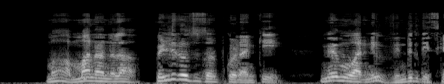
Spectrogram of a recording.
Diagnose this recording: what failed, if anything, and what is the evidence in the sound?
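The codec stage failed, most likely through HE-AAC compression. Throughout the speech, the treble is bright but synthetic: s sounds are gritty and lispy, and nothing sounds above 11.5 kHz. The heavy damage fits a bitrate near 12 kbps. A plain low-pass would sound dull, not metallic, because spectral band replication copies lower bands upward instead of keeping the real treble.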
